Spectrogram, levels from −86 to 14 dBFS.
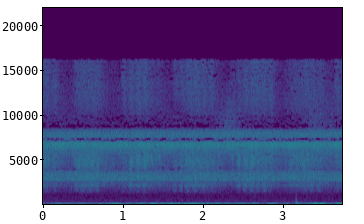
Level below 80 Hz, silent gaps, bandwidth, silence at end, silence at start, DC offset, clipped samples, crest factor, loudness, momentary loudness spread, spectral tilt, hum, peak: -56 dBFS; none; 16.5 kHz; 0 s; 0 s; 0.2%; under 0.1%; 14 dB; -37 LUFS; 1 LU; 2 dB/octave; none; -24 dBFS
